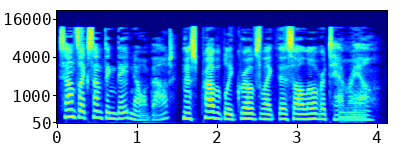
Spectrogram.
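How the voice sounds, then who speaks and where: A woman's voice: lowish voice, steady tone, brisk, creaky, a little mellow, no room sound. A woman voicing a young-looking vampire noblewoman companion in a video game, wry and guarded, with a dry conversational delivery. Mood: wry, thoughtful. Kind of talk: video game character dialogue.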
